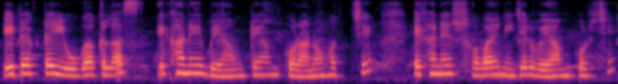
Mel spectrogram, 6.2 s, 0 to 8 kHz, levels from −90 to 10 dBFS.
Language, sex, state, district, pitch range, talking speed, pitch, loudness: Bengali, female, Chhattisgarh, Raipur, 210-260 Hz, 135 wpm, 220 Hz, -18 LUFS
